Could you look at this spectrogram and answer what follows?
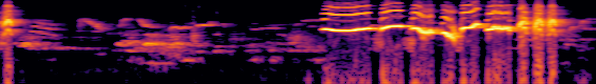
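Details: Faint scattered chirps open the clip, then a loud oriental magpie-robin lure phrase meant to spur young birds to answer: a clear wavering whistle followed by a quick burst of sharp, chattering notes.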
